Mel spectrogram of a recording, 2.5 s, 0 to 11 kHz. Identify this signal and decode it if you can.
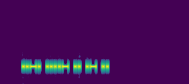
Morse code, heard as a keyed tone, about 42 wpm, 700 Hz. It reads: F4IAI
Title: DXCC-100 Call Signs - 5 Characters - Repeated 3x - 45wpm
